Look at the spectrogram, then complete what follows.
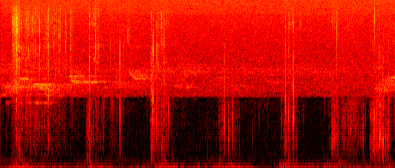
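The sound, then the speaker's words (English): Footsteps of people walking crunch through dry leaves in a slow, uneven rhythm on a hot, cloudless, sunny afternoon, each step a brief crackling burst over a steady high hiss of insects in the background. “I can also hear the leaves crunching under our feet.”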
